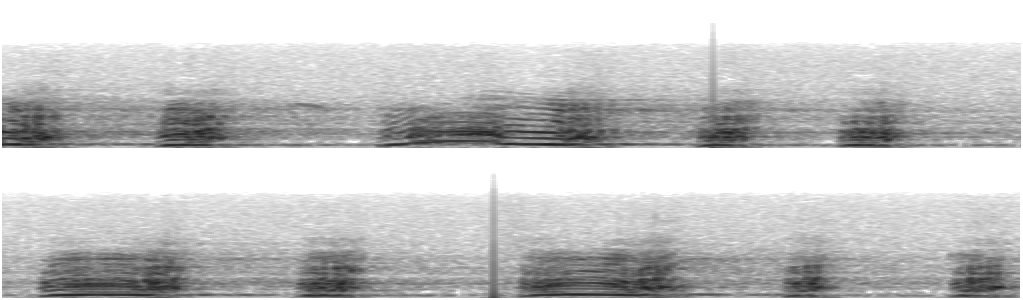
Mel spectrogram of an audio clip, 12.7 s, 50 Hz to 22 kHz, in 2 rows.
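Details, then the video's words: Lion roaring at night at 4:45 a.m. on August 30 near a pan after moving quickly past it; deep harmonic moans build into a series of short, pulsing grunts, several bursts repeated roughly every second over a steady low hum. "A lion moves quickly past the pan and then ROARS begin"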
